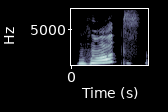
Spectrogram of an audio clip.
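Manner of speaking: loud, high-pitched "whoops"; too-loud drunken whoops. A narrator's reading. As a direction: blurt it out far too loudly. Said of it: "much too loud".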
